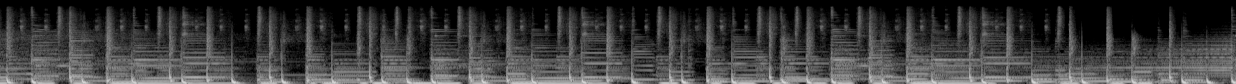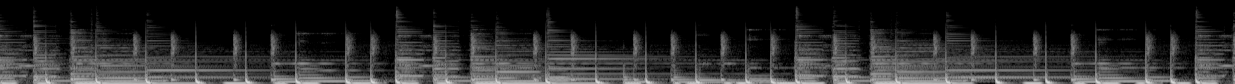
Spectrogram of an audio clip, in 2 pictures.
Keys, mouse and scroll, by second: 10.8 ctrl+Num_Lock, 10.8 ctrl+click, 11.1-11.4 ctrl+space, 12.3 b, 13.1 alt+click, 14.8 click, 19.5-20.2 typing, 21.3 alt+click.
